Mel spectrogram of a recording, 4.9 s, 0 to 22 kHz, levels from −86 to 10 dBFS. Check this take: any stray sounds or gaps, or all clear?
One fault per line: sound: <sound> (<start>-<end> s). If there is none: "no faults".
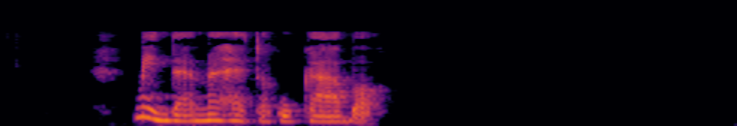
no faults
